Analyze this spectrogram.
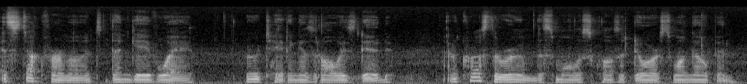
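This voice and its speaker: The speaker is soft-spoken and keeps a moderate pace. Background noise is noticeable. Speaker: ASMR reader. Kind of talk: read story.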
